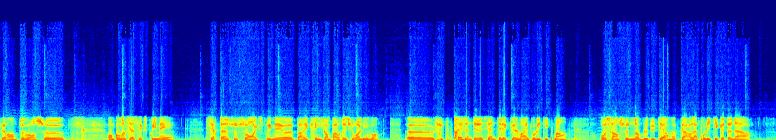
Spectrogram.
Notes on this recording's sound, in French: Malgré le confinement, FLIRT est réalisé par téléphone.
